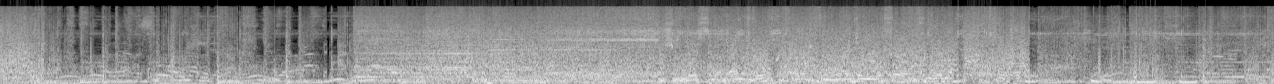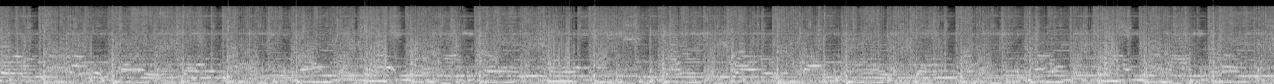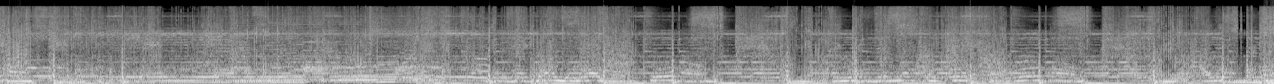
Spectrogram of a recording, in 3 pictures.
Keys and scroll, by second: 9.5 Page_Down.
